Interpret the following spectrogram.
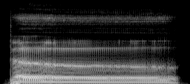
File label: male middle aged says boo; zapsplat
